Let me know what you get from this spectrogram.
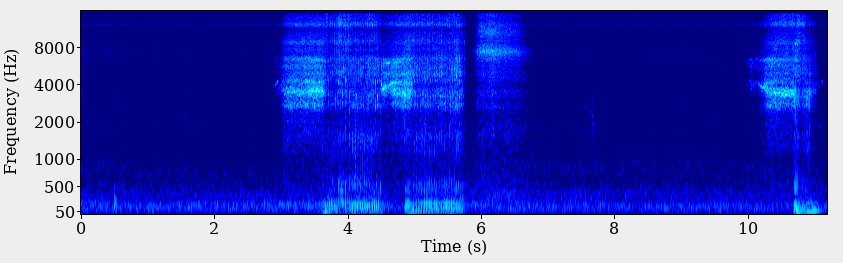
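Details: A Chow Chow asleep and snoring: two rough, low snorting breaths in quick succession, then soft breathing, with a short noisy snort at the end.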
